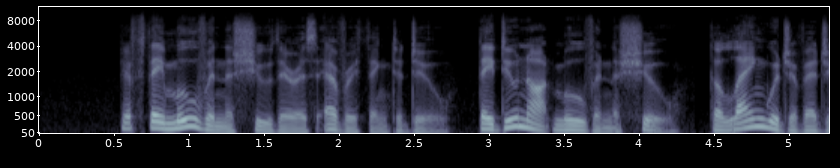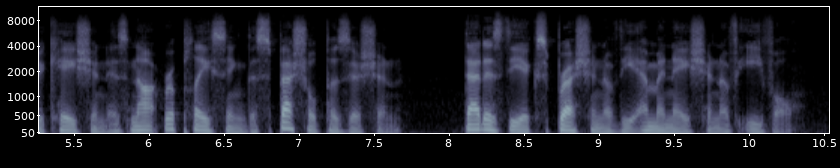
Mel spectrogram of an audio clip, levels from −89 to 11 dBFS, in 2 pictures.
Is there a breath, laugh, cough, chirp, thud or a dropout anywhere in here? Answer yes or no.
no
